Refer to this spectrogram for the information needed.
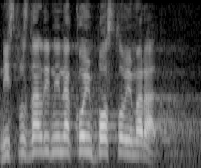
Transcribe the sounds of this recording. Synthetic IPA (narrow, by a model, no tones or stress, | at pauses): niːsmoznaːlininako̞jimpo̞slˠoʋimaɾa̰ːd̪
